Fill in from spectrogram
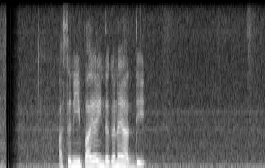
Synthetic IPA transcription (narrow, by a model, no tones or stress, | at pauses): ɐsəniːpaːjɐind̪əɡɐnɐjad̪ːiː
